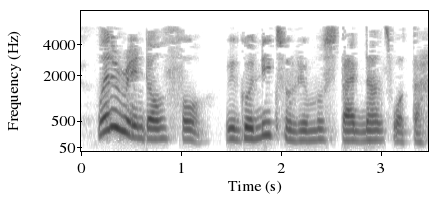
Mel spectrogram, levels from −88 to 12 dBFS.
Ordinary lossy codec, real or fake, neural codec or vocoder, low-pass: MP3, 24 kbps; fake; codec, 16 kHz, 0.8 kbps, ZipCodec; 7.2 kHz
